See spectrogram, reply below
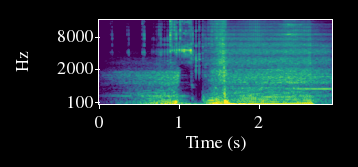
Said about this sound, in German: Erstmal muss ich natürlich auch nochmal ganz kurz unseren Challenge-Sound hier einblenden, weil wenn dann muss das hier auch alles original sein.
